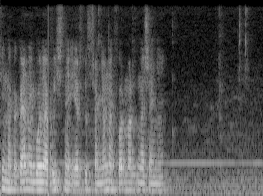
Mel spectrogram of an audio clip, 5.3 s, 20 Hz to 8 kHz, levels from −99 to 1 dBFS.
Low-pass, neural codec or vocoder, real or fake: 7.2 kHz; none; real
